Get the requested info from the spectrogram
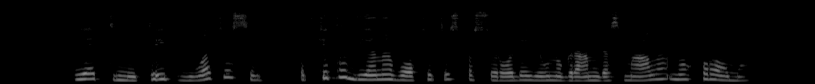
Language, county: Lithuanian, Šiauliai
